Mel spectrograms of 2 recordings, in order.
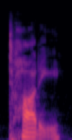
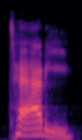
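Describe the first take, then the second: First: The first vowel sounds like in potty. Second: The first vowel does not sound like potty. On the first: The speaker calls it right. "Potty with a T" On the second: The speaker calls it wrong. "See, I would say it like that"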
